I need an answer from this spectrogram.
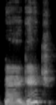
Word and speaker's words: baggage: So this A, we don't pronounce it as A, as E. So we pronounce it as I. Baggage, baggage. Or luggage, luggage.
